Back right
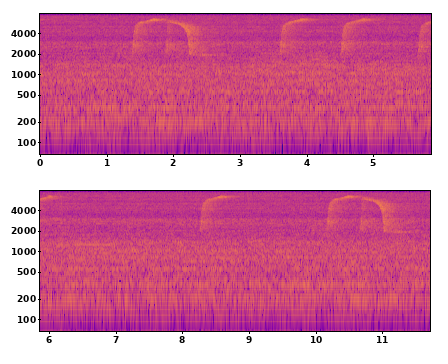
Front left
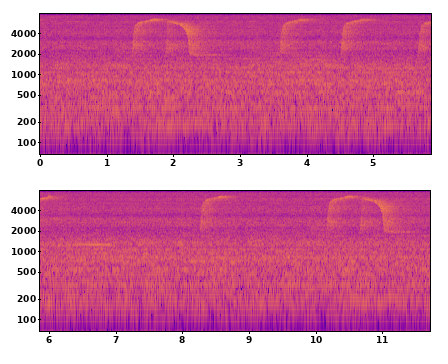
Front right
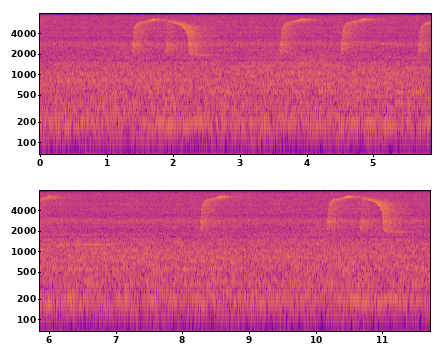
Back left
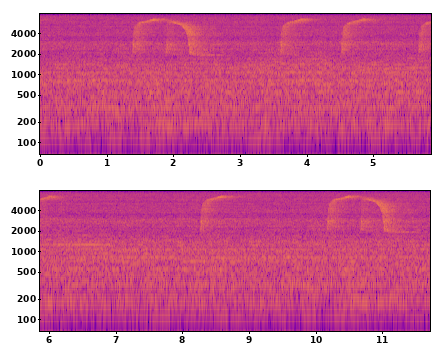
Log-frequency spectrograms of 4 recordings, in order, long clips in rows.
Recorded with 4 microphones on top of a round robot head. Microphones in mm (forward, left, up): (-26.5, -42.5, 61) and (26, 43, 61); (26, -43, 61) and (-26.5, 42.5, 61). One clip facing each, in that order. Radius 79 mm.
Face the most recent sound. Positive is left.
turn(degrees=-10)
